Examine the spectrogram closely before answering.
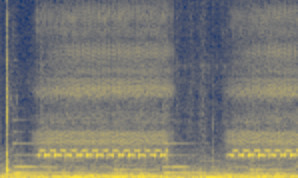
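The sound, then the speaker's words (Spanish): A telephone rings with an incoming call from a health secretary to a mayor: two bursts of steady, high electronic ringing separated by a short gap, moderately loud, with no voices. “El alcalde recibe una llamada de su secretario de salud.”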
